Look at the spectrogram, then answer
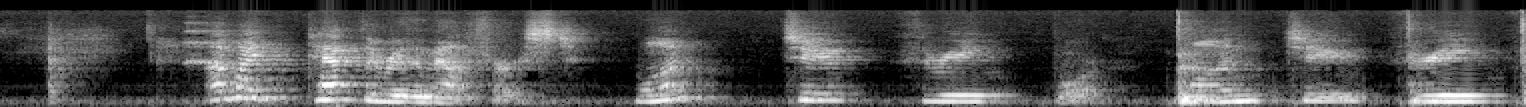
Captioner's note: counting and tapping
